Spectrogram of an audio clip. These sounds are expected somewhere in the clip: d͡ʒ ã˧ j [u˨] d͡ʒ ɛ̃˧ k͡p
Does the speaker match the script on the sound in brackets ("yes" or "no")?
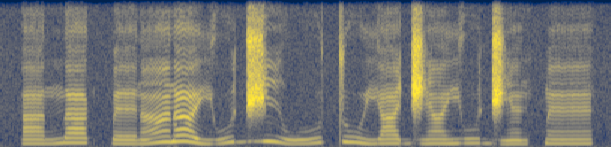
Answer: no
